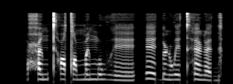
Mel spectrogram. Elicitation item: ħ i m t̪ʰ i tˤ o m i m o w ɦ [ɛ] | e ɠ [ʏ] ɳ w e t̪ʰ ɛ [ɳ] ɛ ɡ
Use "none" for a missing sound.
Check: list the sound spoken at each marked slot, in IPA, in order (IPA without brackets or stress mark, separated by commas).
e, ʏ, ɳ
